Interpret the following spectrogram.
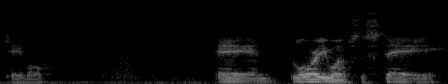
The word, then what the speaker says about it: Cabal: I'm assuming it's pronounced Cabal, not Cable.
